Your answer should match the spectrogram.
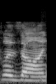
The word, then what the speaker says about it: lasagna: g's creeps sound like lasagna is because the g in lasagna is silent still it's a stretch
